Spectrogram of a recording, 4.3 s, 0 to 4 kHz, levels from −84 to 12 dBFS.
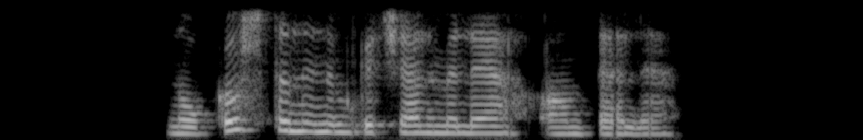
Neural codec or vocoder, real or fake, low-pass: codec, 16 kHz, 4.8 kbps, FACodec; fake; 3.6 kHz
